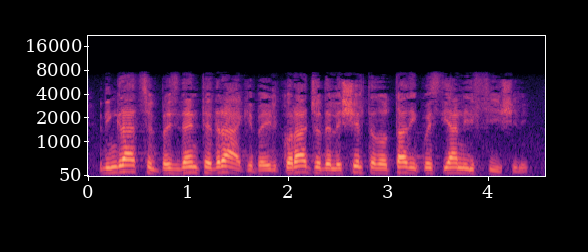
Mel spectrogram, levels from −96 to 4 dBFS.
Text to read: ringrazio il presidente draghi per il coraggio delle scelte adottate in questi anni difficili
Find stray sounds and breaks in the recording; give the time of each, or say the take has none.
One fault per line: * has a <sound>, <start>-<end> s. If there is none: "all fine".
all fine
